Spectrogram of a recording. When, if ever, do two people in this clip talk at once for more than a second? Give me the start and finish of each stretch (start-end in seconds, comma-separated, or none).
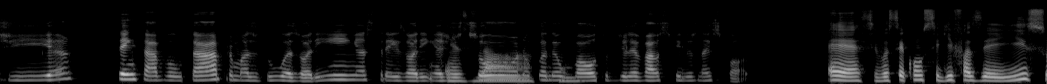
4.5-5.8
